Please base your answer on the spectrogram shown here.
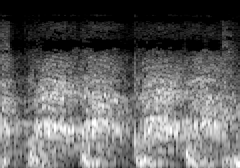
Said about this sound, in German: Ich bin gefühlt immer noch taub, denn die Fans sind so dermaßen abgegangen, als Taylor Swift den roten Teppich bei den MTV Music Awards betreten hat.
